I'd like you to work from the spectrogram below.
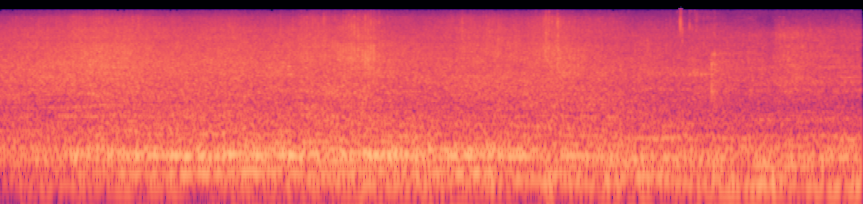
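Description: Stock cars race on a speedway oval, a dense, loud roar of many engines that swells and holds steady as the pack sweeps past, with no talking.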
